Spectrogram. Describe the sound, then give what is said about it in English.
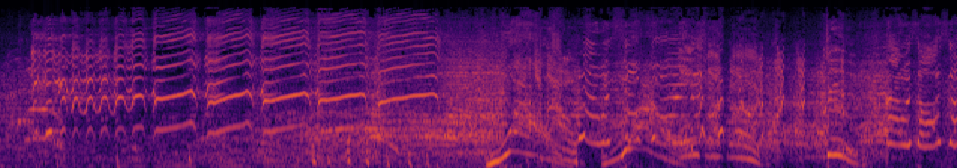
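A woman imitates a seagull with a rapid series of shrill, rising-and-falling screeches, loud, in a seagull screech contest judged by the crowd, then the crowd bursts into cheering, laughter and whoops. “Give us your best seagull screech.”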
